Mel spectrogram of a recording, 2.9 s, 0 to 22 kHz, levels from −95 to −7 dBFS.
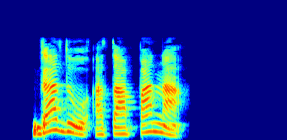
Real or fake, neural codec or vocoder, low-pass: real; none; 7.2 kHz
